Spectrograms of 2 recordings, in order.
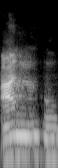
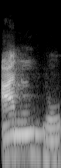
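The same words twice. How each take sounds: Both takes have the same delivery.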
